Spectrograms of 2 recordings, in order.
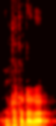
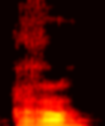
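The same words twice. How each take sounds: First: The R is rolled with the tongue tip. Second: The R is made at the back of the throat. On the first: "a Russian R, ... at the tip of the tongue" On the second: "the French R, ... in the back"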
